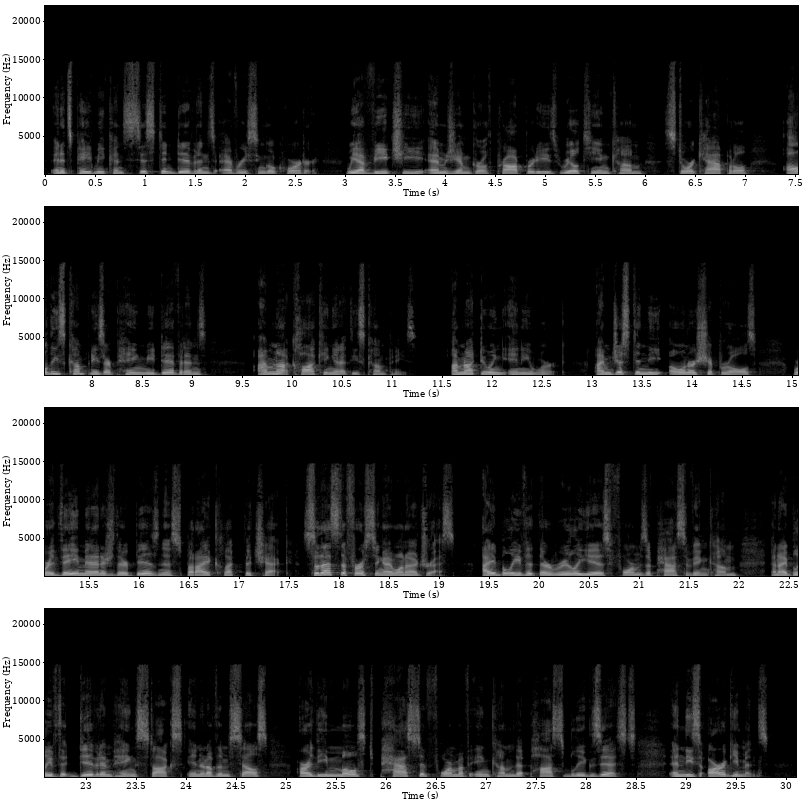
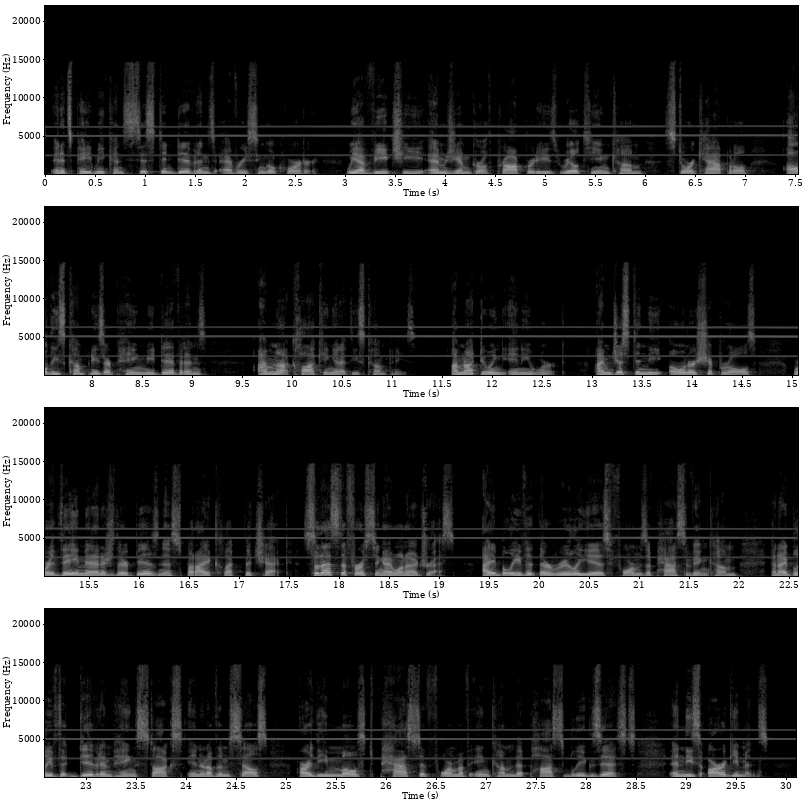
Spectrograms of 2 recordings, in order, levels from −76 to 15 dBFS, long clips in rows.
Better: first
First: none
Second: high-pitched whine; noticeable; throughout; 5 kHz, 20 dB below the speech

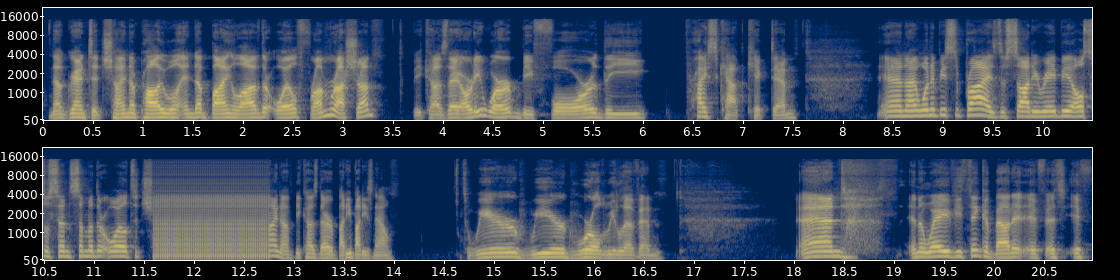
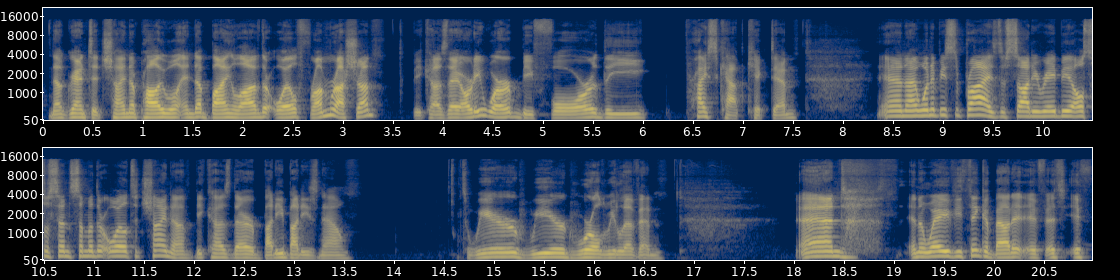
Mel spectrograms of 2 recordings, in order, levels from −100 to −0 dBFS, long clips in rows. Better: second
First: audio freezing; at 12 s for 1 s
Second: none

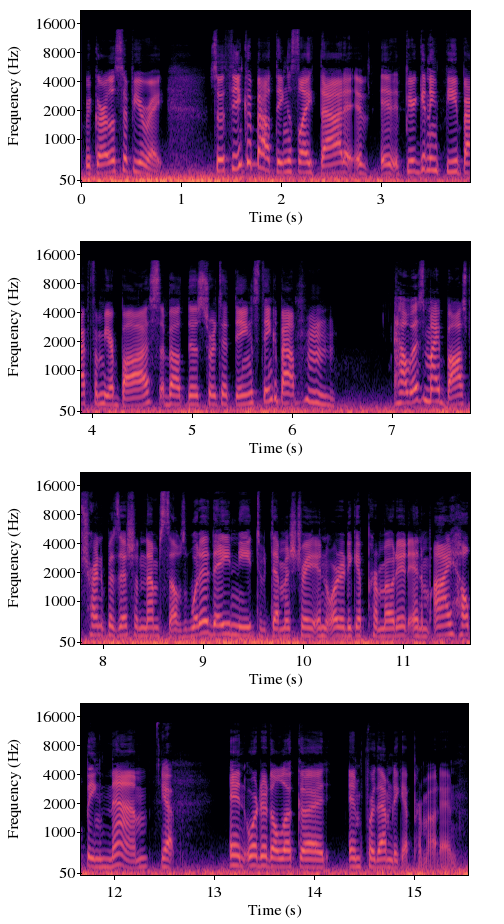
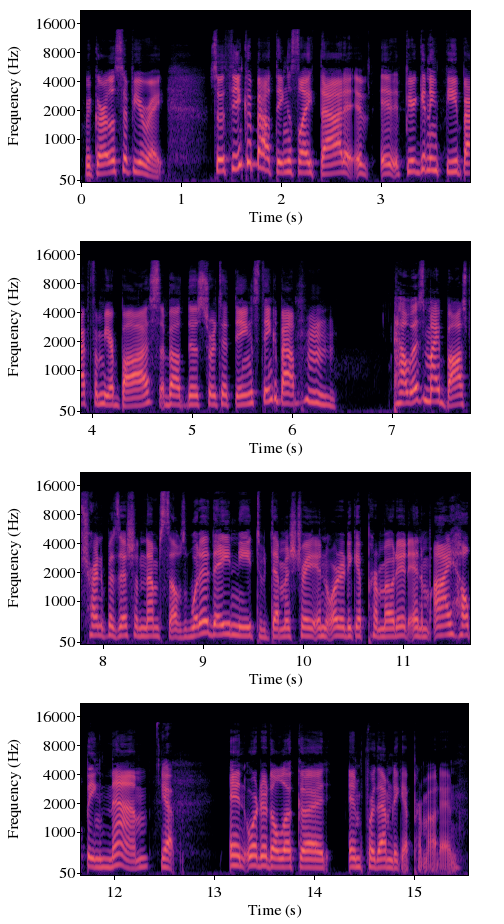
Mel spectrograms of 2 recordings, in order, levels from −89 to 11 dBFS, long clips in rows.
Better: second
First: low rumble; faint; throughout; 25 dB below the speech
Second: none

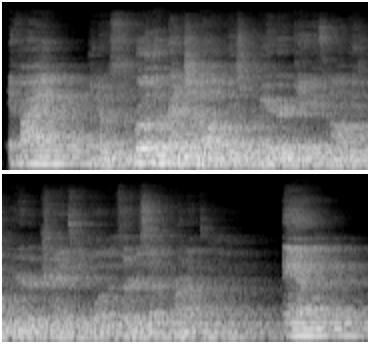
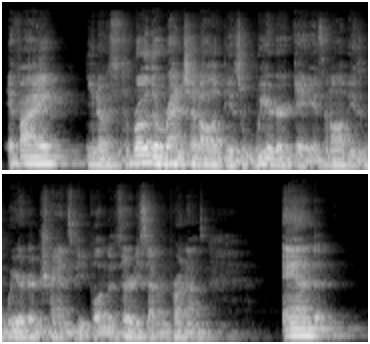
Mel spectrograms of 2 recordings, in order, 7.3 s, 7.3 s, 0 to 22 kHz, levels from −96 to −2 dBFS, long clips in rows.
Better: second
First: room echo; strong; dies away in 2.8 s // off-mic speech; far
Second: room echo; slight; dies away in 0.5 s // off-mic speech; somewhat distant

